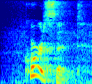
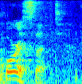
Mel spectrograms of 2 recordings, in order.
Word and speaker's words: Coruscant: Coruscant. Oh. Coruscant.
